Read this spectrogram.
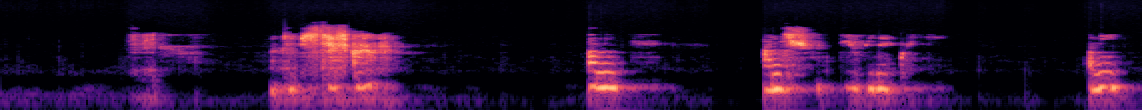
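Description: A young woman speaks in an upset, pleading voice close by.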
